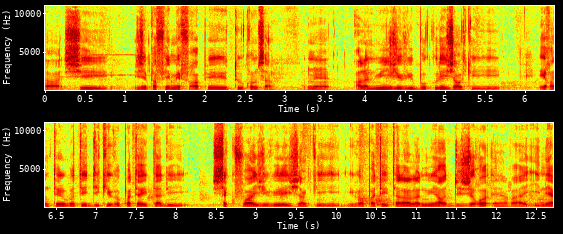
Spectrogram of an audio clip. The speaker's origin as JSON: {"language": "French", "town": "Kalbankoura", "country": "Mali", "second_language": "French", "moved": "yes", "said": "Oui, pendant le voyage, j'en ai perdu parce que au Mali, je suis vivre avec ma mère. Je suis à Kalbankoura."}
